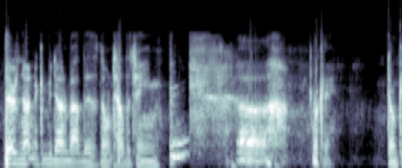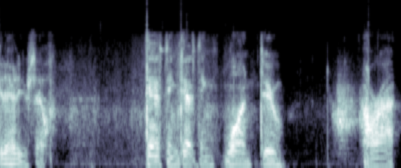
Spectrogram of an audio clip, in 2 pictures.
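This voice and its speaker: Casting: male voice actor, lowish and gravelly, forceful edge, loose rehearsal takes. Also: fairly even intonation, takes it slowly, long pauses, a little hiss or hum. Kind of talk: recording takes with casual asides.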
